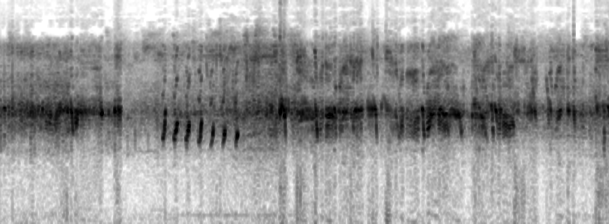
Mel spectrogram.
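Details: Swiftlets calling to lure young birds: busy high chirping with a quick descending series of clear notes and scattered sharp clicks over a steady twitter.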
